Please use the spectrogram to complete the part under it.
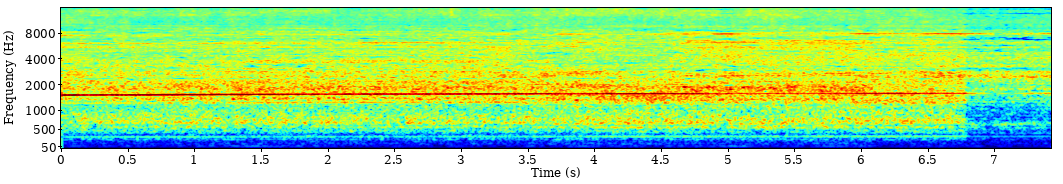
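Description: A hair dryer blows steadily at close range to dry paint on an art journal page, a constant loud whirring hiss that cuts to a lower setting near the end.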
